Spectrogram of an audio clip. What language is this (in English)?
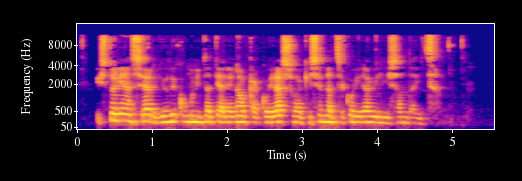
Basque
